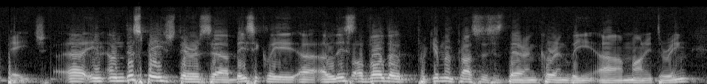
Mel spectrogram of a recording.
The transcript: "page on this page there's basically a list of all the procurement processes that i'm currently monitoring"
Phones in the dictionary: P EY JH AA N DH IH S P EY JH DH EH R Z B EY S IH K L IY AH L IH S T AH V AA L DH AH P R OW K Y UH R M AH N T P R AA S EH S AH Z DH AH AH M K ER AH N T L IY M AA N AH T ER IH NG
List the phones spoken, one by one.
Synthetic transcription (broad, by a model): P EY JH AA N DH IH S P EY JH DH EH R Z B EY S IH K L IY AH L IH S AH V AA L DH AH P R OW K Y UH R M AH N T P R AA S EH S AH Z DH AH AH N K ER AH N T L IY M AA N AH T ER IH NG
